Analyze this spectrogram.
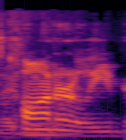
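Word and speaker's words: Conerly: A much easier name to say, Josh Conley Jr. out of Oregon. – You mispronounced it. – It's Connerly, bro.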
